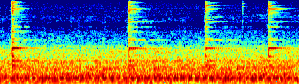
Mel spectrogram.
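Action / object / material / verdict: flick / steel jeweler's saw blade / steel / tight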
